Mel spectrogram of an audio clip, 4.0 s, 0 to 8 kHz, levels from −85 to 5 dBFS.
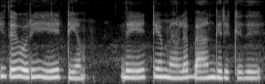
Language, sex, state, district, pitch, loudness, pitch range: Tamil, female, Tamil Nadu, Kanyakumari, 245 Hz, -14 LUFS, 230-265 Hz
